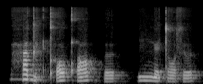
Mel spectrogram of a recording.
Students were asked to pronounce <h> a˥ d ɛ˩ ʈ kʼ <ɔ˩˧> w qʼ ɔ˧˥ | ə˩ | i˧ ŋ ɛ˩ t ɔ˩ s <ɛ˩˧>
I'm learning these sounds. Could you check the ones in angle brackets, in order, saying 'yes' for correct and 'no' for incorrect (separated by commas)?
yes, no, no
